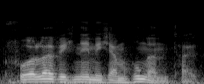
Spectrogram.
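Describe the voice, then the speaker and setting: An actor playing a gentle, troubled pacifist priest in a radio play, speaking in an earnest, measured, conciliatory way. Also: male voice, on the low side, lively intonation, natural voice. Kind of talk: German radio play acting. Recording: dull, noisy old radio recording.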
